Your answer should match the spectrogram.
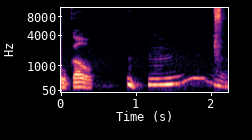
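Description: A man's voice speaking Thai: a short spoken word, then a held hum of about a second that rises in pitch near the end.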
